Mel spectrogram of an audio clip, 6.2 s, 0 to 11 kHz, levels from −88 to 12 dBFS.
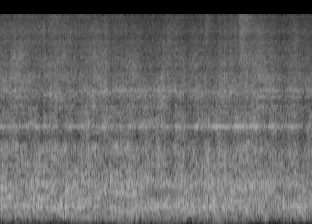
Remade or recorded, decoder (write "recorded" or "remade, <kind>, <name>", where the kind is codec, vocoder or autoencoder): remade, codec, SNAC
